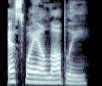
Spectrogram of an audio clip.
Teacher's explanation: the emphasis is on the first syllable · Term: word stress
